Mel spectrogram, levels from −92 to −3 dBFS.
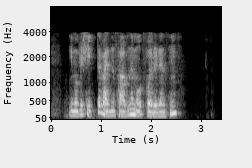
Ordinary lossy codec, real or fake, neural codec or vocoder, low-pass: AAC, 16 kbps; real; none; 7.2 kHz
